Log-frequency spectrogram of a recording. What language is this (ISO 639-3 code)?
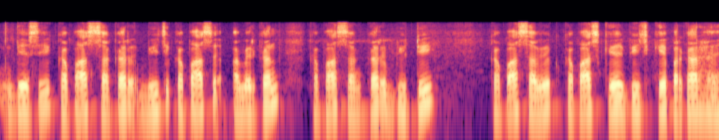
mag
